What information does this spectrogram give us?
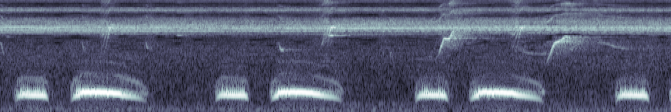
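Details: Spotted dove coos used to call birds, three clear pairs of a short hoot and a longer curved coo, about one pair per second.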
